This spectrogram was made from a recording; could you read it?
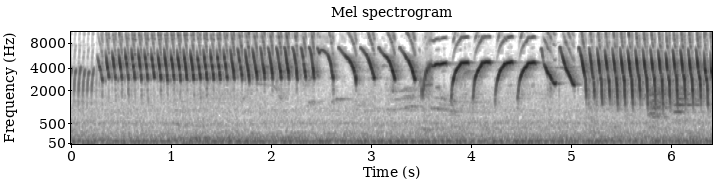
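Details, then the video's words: Rolling canary song used to prompt other canaries to sing: a long fast trill, a run of arched whistled notes, then another quick rolling trill. "Cukup Putar Sebentar Saja Burung Kenari Lain Bakal Langsung Ikut Gacor Ngerol Mewah Dengan Pancingan"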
